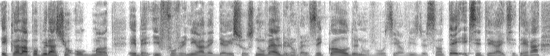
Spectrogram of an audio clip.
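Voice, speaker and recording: A man's medium-pitched voice at a very fast pace, with lively intonation, big swings in loudness and hardly any pauses. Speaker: economist, conference panelist. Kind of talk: conference presentation. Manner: hesitant, many fillers and repetitions.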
